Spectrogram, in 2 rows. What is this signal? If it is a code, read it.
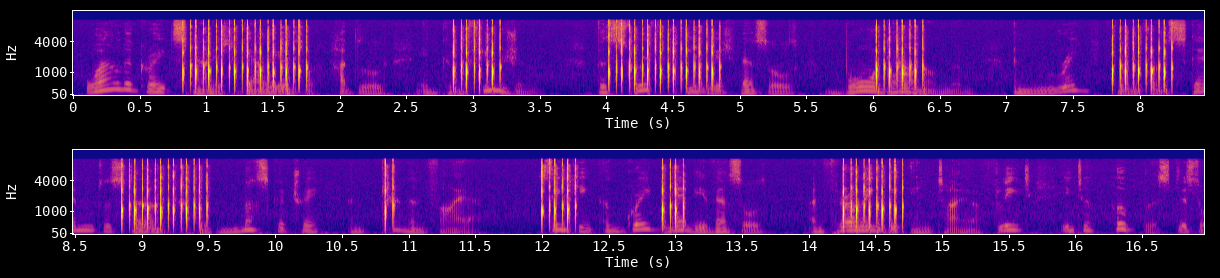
Pulse dialling, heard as clicks on a phone line, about 10 pulses a second, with speech in English. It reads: 0 4 9 4 5 7 1 3 2 5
